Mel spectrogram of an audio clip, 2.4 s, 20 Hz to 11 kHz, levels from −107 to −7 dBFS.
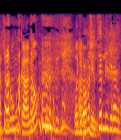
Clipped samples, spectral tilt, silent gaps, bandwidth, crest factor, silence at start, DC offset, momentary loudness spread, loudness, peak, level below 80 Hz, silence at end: under 0.1%; -4.5 dB/octave; none; 8 kHz; 16 dB; 0 s; under 0.1%; 5 LU; -20 LUFS; -4 dBFS; -50 dBFS; 0 s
